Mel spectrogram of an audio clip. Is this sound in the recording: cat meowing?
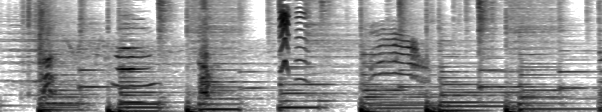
yes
